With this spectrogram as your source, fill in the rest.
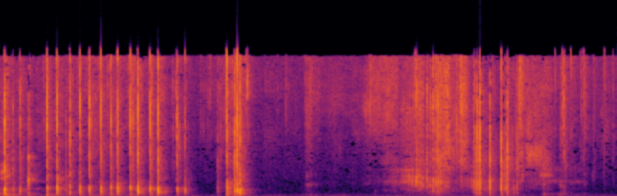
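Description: Long acrylic nails on a hand in a black studded glove tap and scratch the thin glossy pages of an open VOGUE magazine lying flat on a shaggy rug, open to a Louis Vuitton ad spread. A quick run of crisp, papery taps is followed by a short pause, then a softer scratching rustle across the page and a few final taps.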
